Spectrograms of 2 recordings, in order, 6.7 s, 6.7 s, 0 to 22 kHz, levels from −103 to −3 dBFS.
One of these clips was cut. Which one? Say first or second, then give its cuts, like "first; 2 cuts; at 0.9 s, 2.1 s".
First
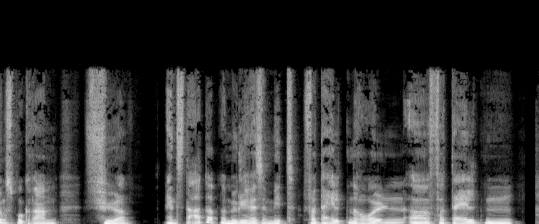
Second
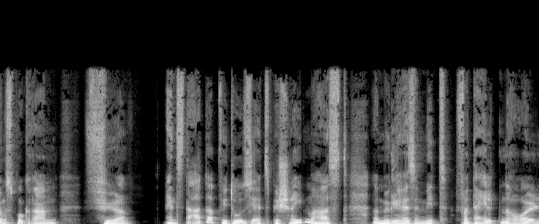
first; 1 cut; at 2.7 s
